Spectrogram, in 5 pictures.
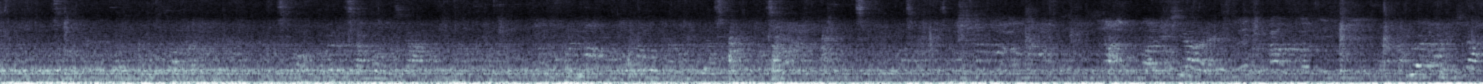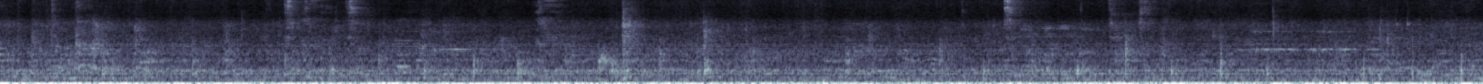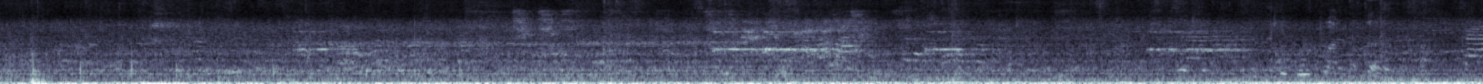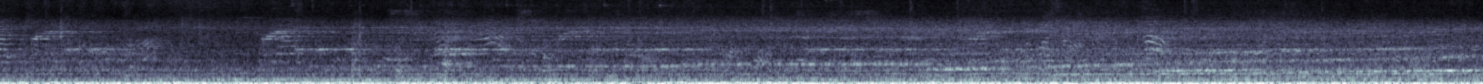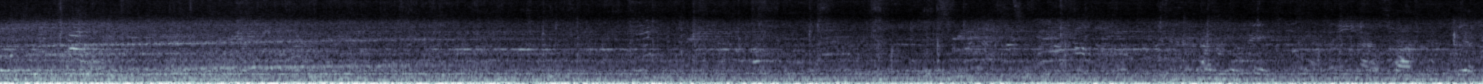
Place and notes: Walking in the MRT Station, Footsteps and Traffic Sound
